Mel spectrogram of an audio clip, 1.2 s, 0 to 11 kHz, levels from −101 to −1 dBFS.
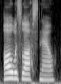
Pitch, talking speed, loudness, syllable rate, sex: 205 Hz, 195 wpm, -16 LUFS, 4.0 syllables/s, female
